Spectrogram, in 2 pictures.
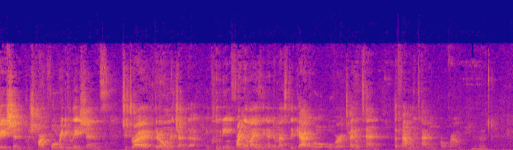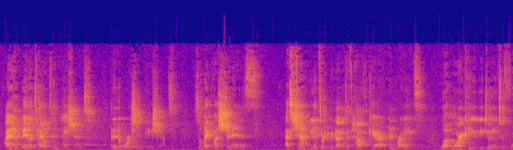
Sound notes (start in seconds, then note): none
